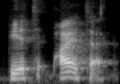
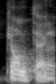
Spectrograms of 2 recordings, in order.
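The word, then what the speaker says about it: Piątek: How did you say his name? Piatek. Whatever. It's Piontek.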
